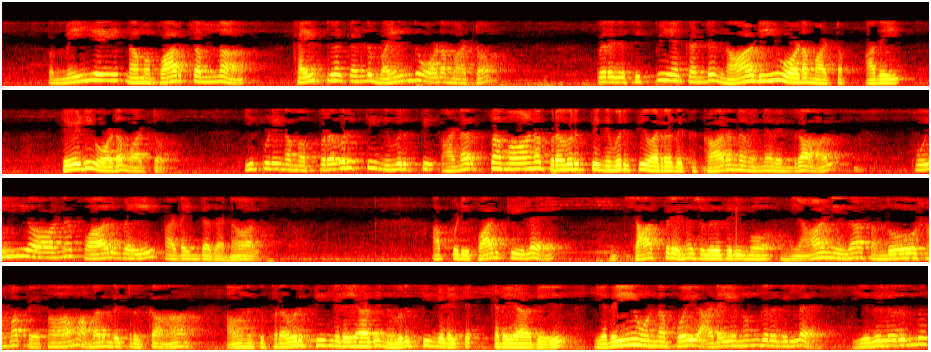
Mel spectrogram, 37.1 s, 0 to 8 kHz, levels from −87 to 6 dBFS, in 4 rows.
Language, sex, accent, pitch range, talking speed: Tamil, male, native, 130-180 Hz, 75 wpm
